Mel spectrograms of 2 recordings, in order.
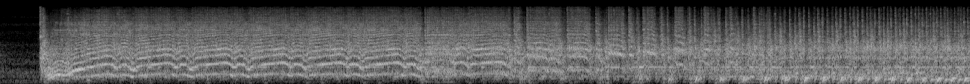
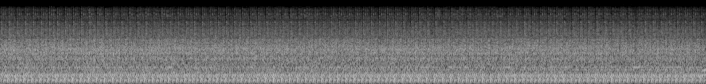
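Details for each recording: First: Diesel engine with glow plug, unstarted for about 3 months, at about 5 degrees: several seconds of cranking, then it catches and settles to a rough rattly idle. Cold start is hard because the glow plug gives too little heat. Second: Diesel engine just started after about 3 months unused at about 5 degrees: steady even idle clatter at about three beats per second, no misfire or knock. Runs normally once running and making its own heat.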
